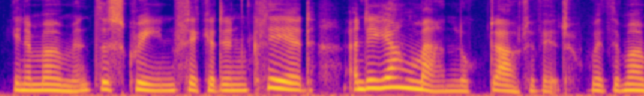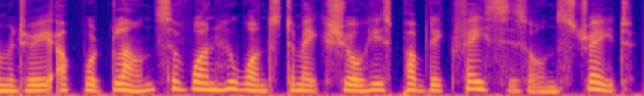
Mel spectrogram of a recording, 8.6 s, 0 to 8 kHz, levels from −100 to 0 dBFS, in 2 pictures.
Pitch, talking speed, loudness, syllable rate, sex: 190 Hz, 235 wpm, -18 LUFS, 5.7 syllables/s, female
